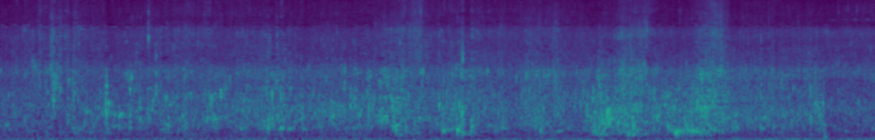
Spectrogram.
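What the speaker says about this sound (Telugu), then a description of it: "మేము మా చేనికి వెళ్ళాలంటే నాలుగు నదులు దాటిపోవాలి" River water swirls and splashes steadily as people wade across a river on the way to a farm field, a continuous rushing wash with louder surges near the end and no voices.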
